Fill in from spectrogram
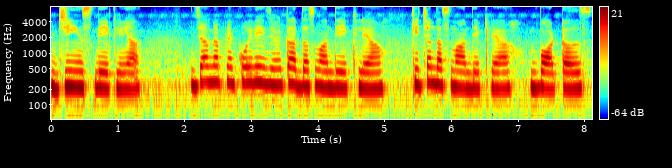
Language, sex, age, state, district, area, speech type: Punjabi, female, 18-30, Punjab, Tarn Taran, urban, spontaneous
